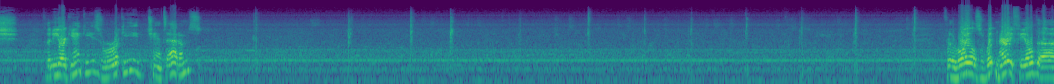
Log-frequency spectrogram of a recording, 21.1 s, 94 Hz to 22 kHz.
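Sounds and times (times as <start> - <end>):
steady background hum: 0.0 - 21.0
cards clicking as flipped: 17.0 - 17.2.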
